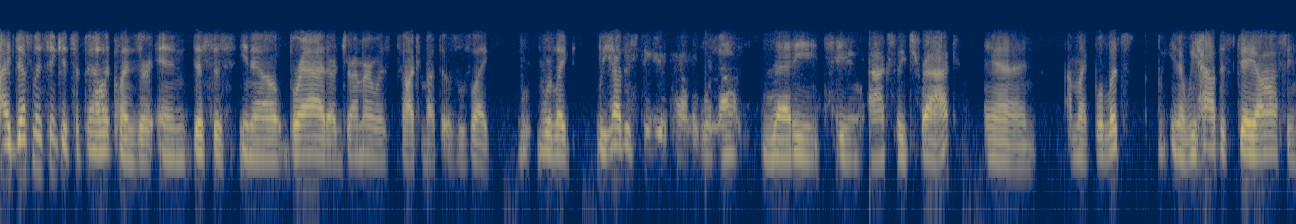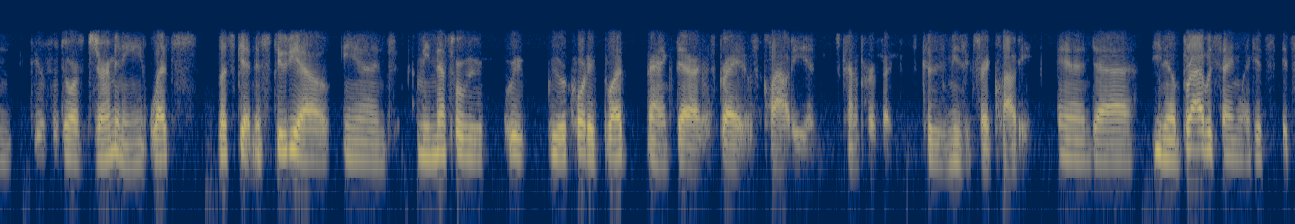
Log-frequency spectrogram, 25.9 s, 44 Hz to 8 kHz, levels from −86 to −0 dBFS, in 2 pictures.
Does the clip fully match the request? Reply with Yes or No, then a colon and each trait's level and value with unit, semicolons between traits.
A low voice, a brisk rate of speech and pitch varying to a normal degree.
Yes: low, 110 Hz; fast, 220 wpm; average, 3.1 semitones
